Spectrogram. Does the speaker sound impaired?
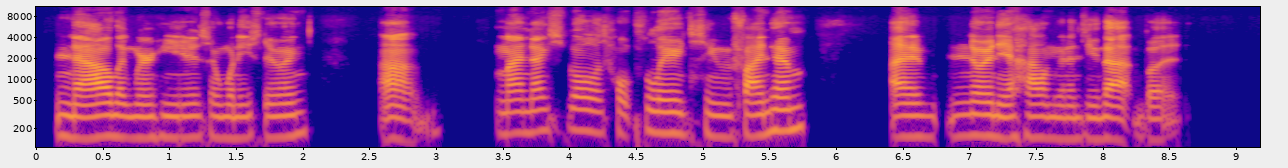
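Yes: cleft lip and palate; congenital, frequent illness and hospital stays in first year.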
